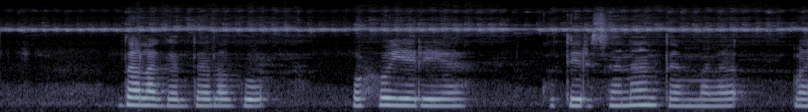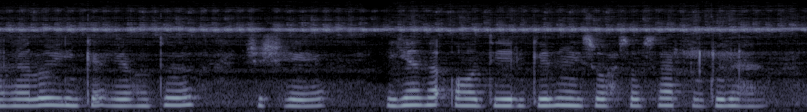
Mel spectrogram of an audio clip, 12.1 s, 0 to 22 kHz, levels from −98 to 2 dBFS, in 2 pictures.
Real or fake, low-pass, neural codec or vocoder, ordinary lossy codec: real; none; none; none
